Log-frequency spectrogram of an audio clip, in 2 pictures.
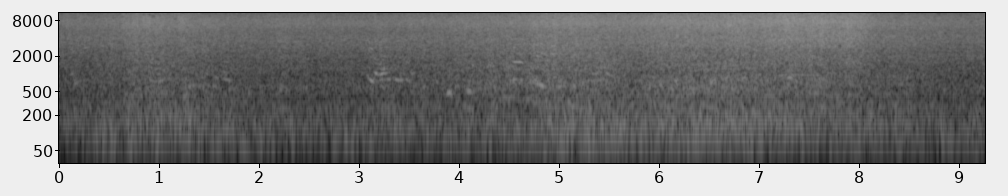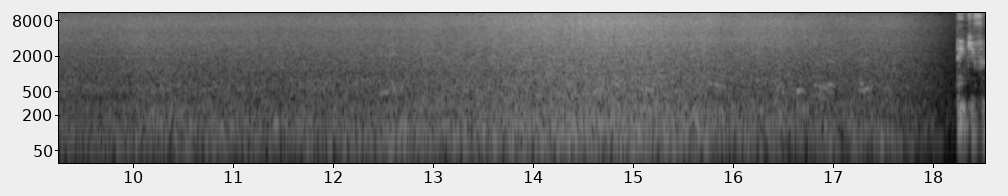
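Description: Ocean waves crash continuously onto the shore of Jeju Island, South Korea, in a loud, dense roar, with broad swelling surges rising and falling every few seconds and no voices present.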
